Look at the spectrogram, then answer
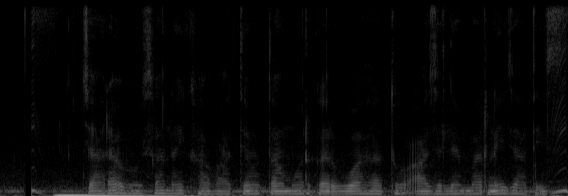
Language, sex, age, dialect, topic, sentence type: Chhattisgarhi, male, 60-100, Central, agriculture, statement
